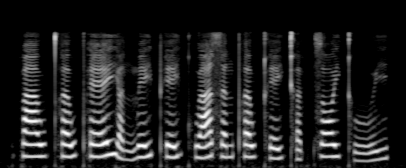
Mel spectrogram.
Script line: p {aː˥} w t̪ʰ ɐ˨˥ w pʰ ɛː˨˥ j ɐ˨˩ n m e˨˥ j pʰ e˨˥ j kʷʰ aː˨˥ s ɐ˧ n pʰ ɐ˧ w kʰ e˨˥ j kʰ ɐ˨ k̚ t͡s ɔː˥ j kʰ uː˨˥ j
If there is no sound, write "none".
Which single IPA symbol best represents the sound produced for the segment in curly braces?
aː˨˧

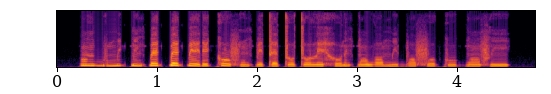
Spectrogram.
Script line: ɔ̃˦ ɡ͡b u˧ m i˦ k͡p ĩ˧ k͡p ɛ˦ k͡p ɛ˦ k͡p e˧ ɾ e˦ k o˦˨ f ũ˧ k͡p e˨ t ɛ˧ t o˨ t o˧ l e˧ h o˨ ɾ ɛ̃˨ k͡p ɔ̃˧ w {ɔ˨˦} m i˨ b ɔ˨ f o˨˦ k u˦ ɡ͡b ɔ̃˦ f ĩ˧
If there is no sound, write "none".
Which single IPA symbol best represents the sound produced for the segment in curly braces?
ɔ˧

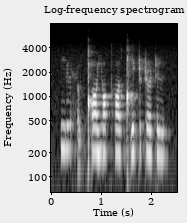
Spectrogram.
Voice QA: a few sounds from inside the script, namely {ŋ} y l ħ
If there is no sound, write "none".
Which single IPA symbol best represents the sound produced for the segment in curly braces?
ŋ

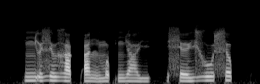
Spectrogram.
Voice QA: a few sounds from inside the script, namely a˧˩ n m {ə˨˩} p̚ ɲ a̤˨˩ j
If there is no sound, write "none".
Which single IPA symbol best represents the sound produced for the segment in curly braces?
ə˨˩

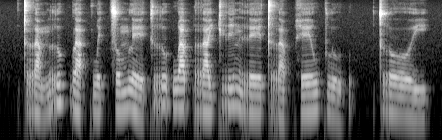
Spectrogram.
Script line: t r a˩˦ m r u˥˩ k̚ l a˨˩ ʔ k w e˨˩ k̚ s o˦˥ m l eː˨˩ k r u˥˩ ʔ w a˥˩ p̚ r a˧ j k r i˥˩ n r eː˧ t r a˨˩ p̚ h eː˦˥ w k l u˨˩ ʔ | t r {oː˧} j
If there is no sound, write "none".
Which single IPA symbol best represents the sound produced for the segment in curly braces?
oː˨˩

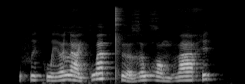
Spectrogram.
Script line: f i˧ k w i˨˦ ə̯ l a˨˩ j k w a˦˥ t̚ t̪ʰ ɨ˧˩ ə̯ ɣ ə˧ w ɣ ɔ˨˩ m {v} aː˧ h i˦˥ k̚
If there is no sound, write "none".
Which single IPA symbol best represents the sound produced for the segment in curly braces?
v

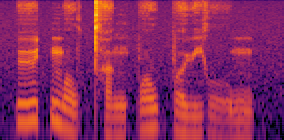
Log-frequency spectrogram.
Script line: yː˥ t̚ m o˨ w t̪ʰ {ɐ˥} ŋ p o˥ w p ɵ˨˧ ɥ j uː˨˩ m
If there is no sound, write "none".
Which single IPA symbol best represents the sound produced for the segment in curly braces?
ɐ˨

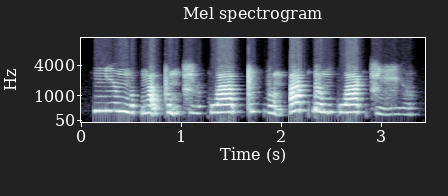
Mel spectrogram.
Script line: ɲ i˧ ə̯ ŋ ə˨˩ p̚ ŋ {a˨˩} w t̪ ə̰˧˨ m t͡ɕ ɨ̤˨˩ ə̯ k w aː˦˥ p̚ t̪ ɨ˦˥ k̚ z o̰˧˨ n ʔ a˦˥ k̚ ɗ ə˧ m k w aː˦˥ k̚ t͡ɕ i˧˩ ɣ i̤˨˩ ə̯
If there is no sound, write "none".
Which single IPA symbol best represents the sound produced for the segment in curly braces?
a̰˧˨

